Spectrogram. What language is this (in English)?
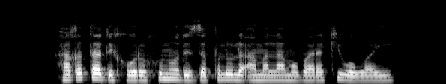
Pashto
